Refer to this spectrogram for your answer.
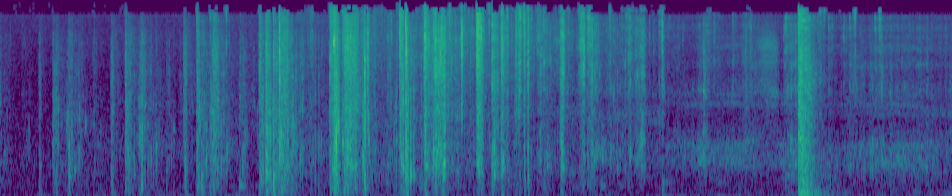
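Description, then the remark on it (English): Horse hooves clip-clop in a quick, steady run of sharp knocks on a hard surface, then thin out to a few scattered hits with one louder knock near the end. “It's a horse.”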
